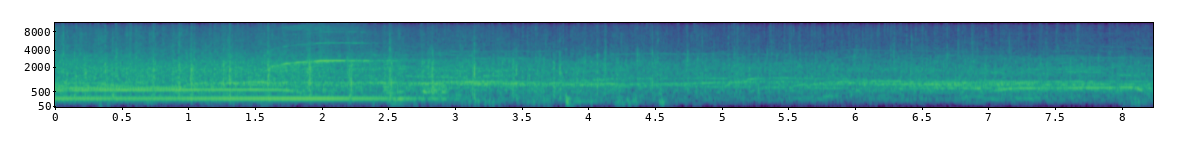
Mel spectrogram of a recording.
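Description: Audience applause filling a cinema hall, with a few held and sliding tones from voices or music over it, gradually fading towards the end.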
